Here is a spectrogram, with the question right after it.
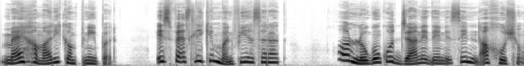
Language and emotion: Urdu, sad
